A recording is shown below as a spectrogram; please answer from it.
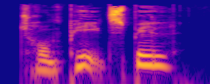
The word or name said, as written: trompetspil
